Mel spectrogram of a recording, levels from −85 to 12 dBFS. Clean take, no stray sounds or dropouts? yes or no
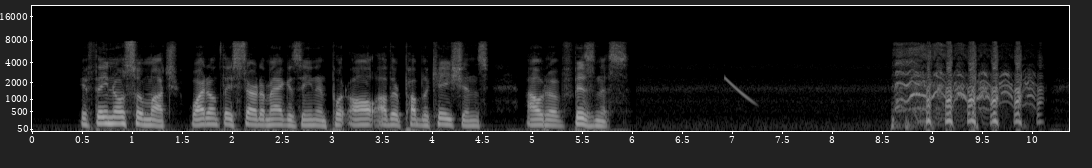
no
